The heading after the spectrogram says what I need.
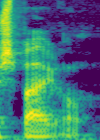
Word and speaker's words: Spiegel: Slash Film from Josh Spiegel. So Spiegel or Spiegel. I can never get that right, but I'm using the German pronunciation, Spiegel.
